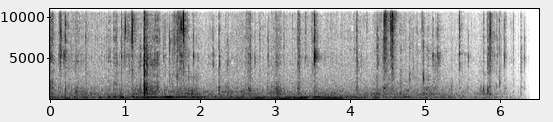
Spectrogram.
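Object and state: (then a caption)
Bar soap being shaved. A solid orange bar of soap with a pink interior is held in the hand while a utility knife blade shaves its face into crumbly shavings. The quiet scraping and cutting comes as a steady run of short, crisp, bright crackles over a low hum. The sound cuts to silence near the end.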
